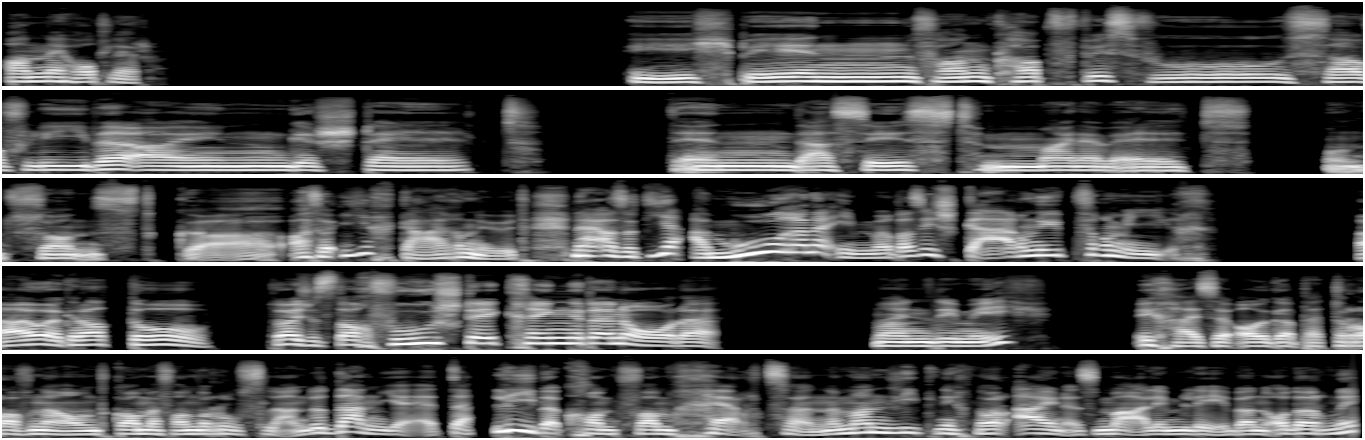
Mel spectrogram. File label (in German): verschiedene Rollen Sprachen und Dialekte Sprachprobe; NJP Tonstudio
